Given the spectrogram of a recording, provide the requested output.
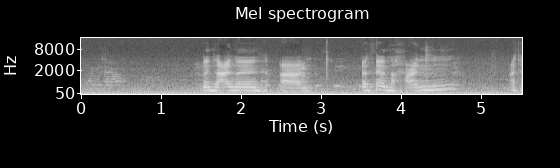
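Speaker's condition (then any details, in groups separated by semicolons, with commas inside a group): Muscular dystrophy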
